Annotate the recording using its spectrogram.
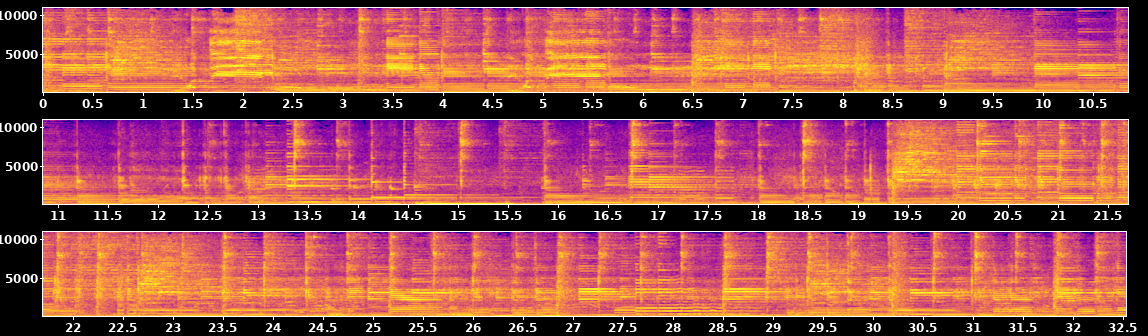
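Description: Live street band playing a Malay rock ballad on drum kit, bass guitar and guitars through small amplifiers, with a bending lead melody line over a steady beat.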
